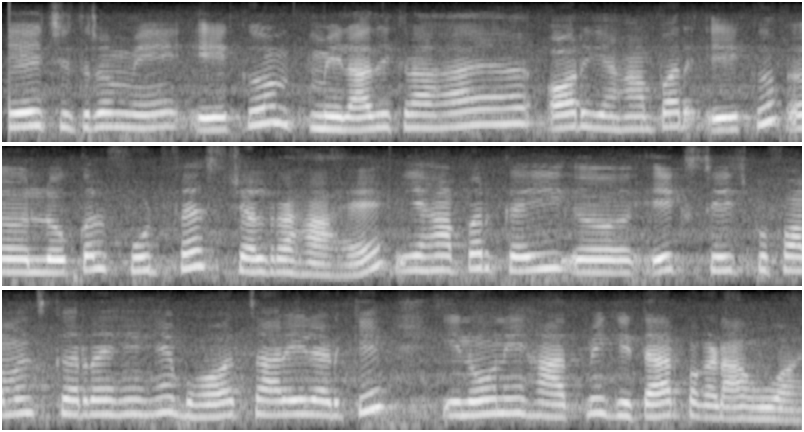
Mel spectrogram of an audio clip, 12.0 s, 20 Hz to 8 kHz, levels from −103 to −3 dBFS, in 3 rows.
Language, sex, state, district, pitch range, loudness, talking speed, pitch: Hindi, female, Bihar, Darbhanga, 235-275 Hz, -19 LUFS, 195 wpm, 260 Hz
